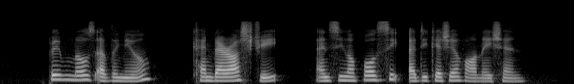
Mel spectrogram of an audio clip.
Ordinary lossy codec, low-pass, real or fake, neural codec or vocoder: none; none; fake; codec, 16 kHz, 0.5 kbps, FunCodec, trained on LibriTTS, 25 frames a second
